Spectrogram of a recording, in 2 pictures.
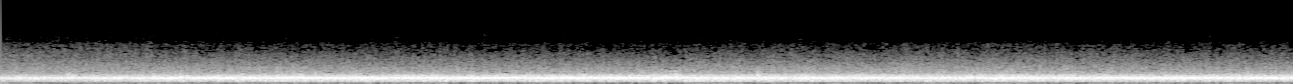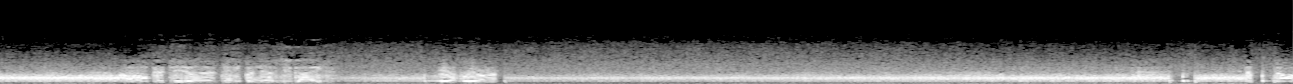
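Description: Police radio static from an old recording of radio traffic: a steady hiss in a narrow middle band. About eighteen seconds in, the hiss breaks for a few seconds of garbled, unintelligible transmission, then returns a little quieter.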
